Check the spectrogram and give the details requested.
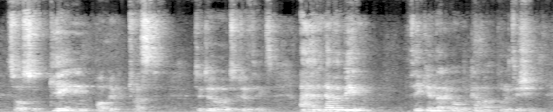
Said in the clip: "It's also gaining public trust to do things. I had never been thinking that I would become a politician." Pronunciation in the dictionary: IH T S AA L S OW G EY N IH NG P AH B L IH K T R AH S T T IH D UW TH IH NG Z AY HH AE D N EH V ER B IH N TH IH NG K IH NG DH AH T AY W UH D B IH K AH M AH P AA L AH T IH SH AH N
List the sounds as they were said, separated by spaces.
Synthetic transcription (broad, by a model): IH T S AA L S OW G EY N IH NG P AH B L IH K T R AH S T T IH D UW TH IH NG Z AY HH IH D N EH V ER B IH N TH IH NG K IH NG DH AH T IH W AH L B IH K AH M AH P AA L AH T IH SH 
